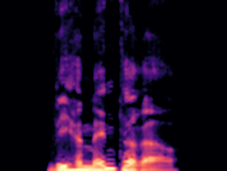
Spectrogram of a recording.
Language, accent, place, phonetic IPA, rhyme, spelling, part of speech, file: German, Germany, Berlin, [veheˈmɛntəʁɐ], -ɛntəʁɐ, vehementerer, adjective, De-vehementerer.ogg
- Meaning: inflection of vehement: 1. strong/mixed nominative masculine singular comparative degree 2. strong genitive/dative feminine singular comparative degree 3. strong genitive plural comparative degree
